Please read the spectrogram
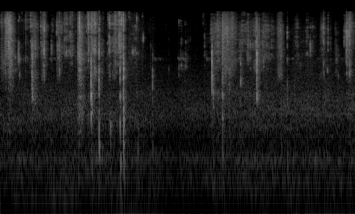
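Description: Small pouch of silver vine being handled and opened: an irregular string of soft crinkles and small clicks.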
